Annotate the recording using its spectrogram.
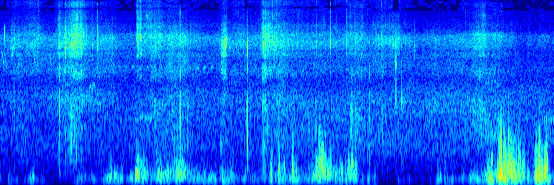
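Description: Footsteps of a person walking on dry dirt and scrub: a handful of uneven steps, the loudest just before the end.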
